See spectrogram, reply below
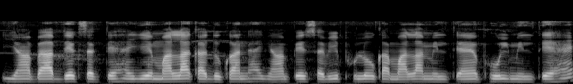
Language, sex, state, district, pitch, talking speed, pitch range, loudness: Hindi, male, Bihar, Araria, 130 Hz, 230 wpm, 125-135 Hz, -21 LUFS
